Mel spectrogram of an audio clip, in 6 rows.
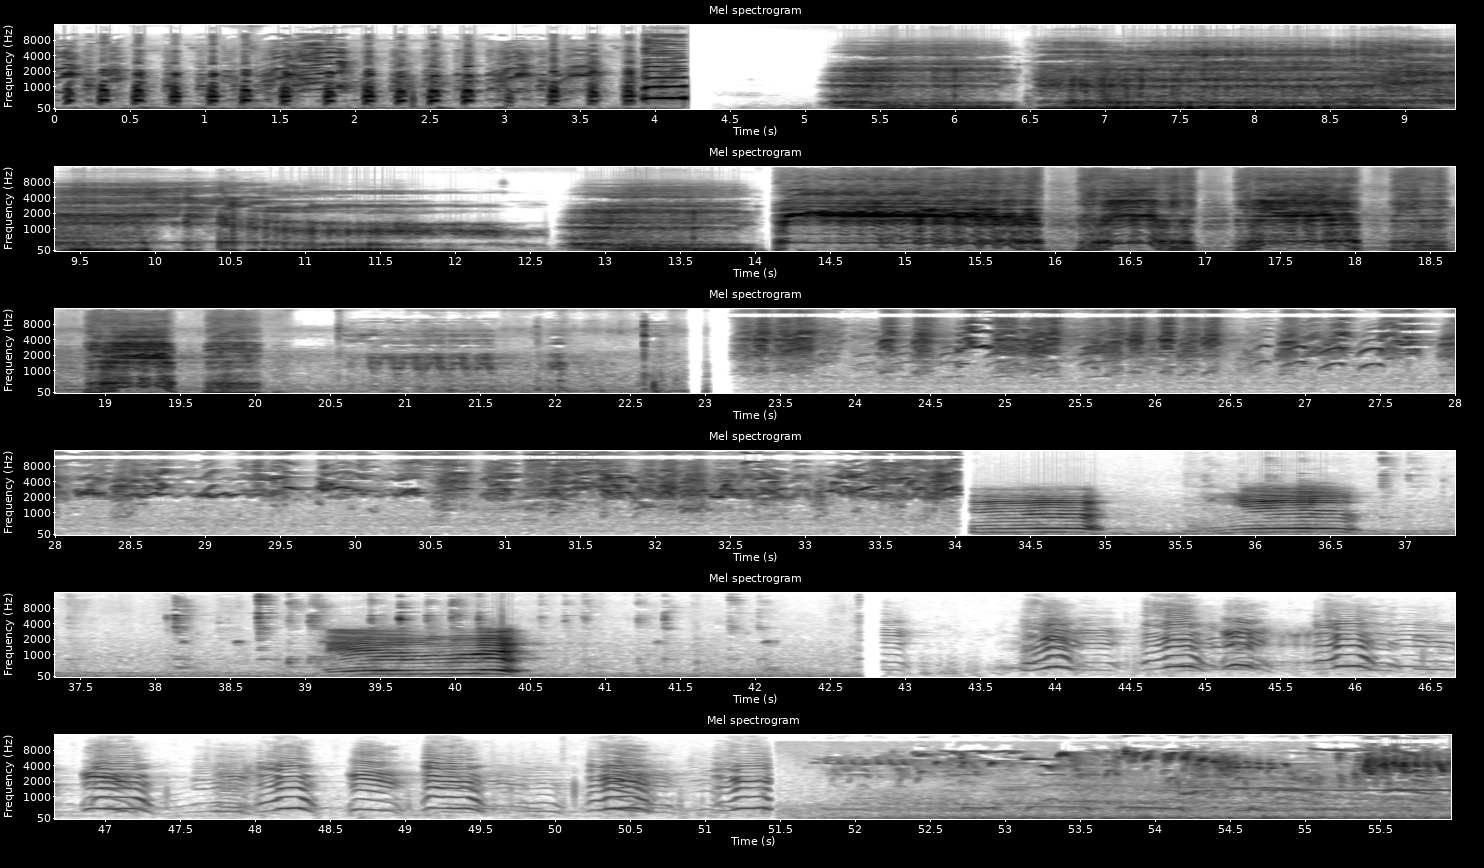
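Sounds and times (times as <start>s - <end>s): harsh animal sounds in bursts: 5.2s - 11.8s.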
